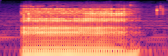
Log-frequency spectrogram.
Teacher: you notice in the vowel space ah and U are extremities ah is produced at the back of the throat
